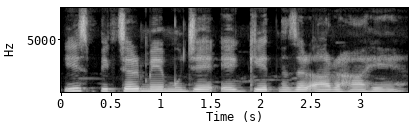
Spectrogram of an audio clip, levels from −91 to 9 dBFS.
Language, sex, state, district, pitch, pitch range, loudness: Hindi, female, Arunachal Pradesh, Lower Dibang Valley, 180 Hz, 170-195 Hz, -14 LUFS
